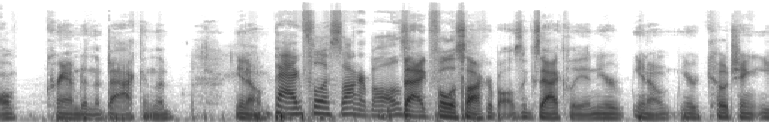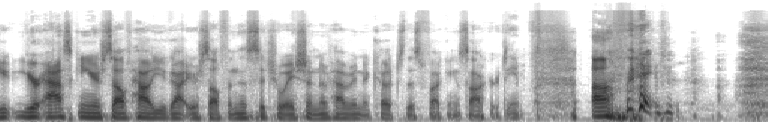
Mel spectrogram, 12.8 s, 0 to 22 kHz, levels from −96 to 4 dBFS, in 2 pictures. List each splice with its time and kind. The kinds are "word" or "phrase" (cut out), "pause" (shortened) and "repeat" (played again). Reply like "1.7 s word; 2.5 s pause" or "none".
none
